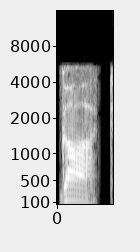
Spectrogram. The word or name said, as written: ghat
